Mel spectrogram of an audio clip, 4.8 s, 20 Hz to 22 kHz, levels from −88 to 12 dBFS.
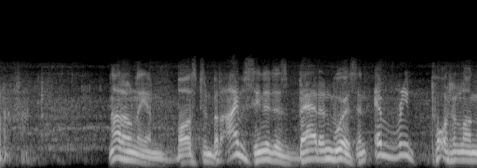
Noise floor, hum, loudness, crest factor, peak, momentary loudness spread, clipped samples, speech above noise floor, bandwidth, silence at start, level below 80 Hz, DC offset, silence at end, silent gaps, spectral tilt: -40 dBFS; none; -19 LUFS; 14 dB; -4 dBFS; 19 LU; under 0.1%; 22 dB; 6 kHz; 0 s; -72 dBFS; under 0.1%; 0 s; none; -5 dB/octave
